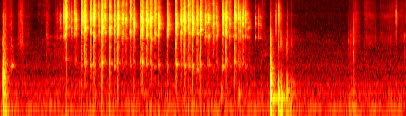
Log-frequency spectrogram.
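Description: A pair of dice rattled in a closed hand, a fast clicking run of a few seconds, then one knock about four seconds in as they land on the table.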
